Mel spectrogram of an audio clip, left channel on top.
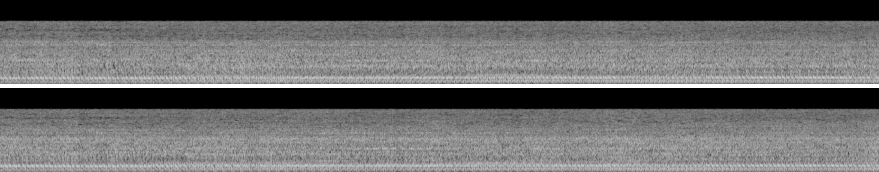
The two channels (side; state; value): both; normal; correlation 0.62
